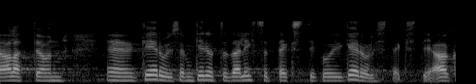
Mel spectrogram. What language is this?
Estonian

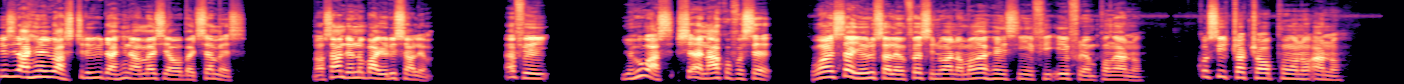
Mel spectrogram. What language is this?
Akan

